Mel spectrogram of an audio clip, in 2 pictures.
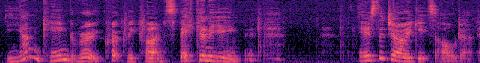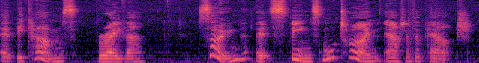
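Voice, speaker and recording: An older woman reading a children's non-fiction book aloud as a storytime host, with expressive, deliberate delivery for young children. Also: mid-range voice. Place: small furnished living room, indoors.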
